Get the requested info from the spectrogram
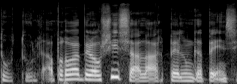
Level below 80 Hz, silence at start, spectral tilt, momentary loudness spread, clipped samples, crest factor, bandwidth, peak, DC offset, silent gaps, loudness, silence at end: -48 dBFS; 0 s; -5 dB/octave; 14 LU; under 0.1%; 14 dB; 17.5 kHz; 0 dBFS; under 0.1%; none; -13 LUFS; 0 s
